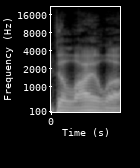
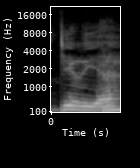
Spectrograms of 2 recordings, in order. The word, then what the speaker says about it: Delia: I've always pronounced it Delilah. I don't know. It's Delia.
